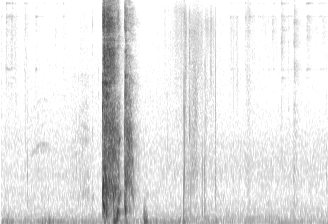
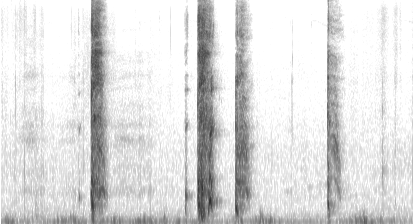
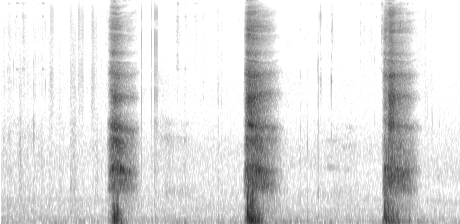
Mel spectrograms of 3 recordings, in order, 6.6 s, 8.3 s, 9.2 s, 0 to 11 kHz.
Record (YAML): cough_length: 6.6 s
cough_amplitude: 12150
cough_signal_mean_std_ratio: 0.22
three_cough_length: 8.3 s
three_cough_amplitude: 17540
three_cough_signal_mean_std_ratio: 0.27
exhalation_length: 9.2 s
exhalation_amplitude: 11754
exhalation_signal_mean_std_ratio: 0.28
survey_phase: beta (2021-08-13 to 2022-03-07)
age: 45-64
gender: Male
wearing_mask: 'No'
symptom_cough_any: true
symptom_runny_or_blocked_nose: true
symptom_shortness_of_breath: true
symptom_sore_throat: true
symptom_diarrhoea: true
symptom_fatigue: true
symptom_fever_high_temperature: true
symptom_headache: true
symptom_change_to_sense_of_smell_or_taste: true
symptom_onset: 7 days
smoker_status: Never smoked
respiratory_condition_asthma: false
respiratory_condition_other: false
recruitment_source: Test and Trace
submission_delay: 2 days
covid_test_result: Positive
covid_test_method: RT-qPCR
covid_ct_value: 20.3
covid_ct_gene: ORF1ab gene
covid_ct_mean: 20.8
covid_viral_load: 160000 copies/ml
covid_viral_load_category: Low viral load (10K-1M copies/ml)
